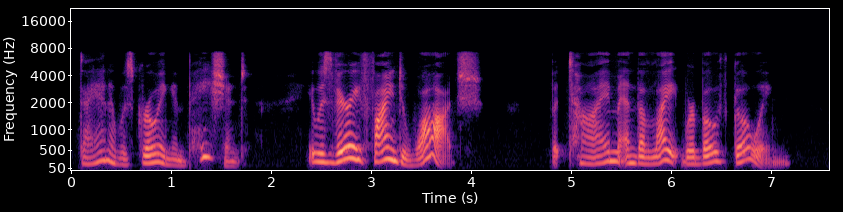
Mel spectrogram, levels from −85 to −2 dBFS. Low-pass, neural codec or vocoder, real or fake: 7.2 kHz; none; real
